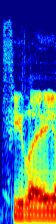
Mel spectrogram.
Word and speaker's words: Philae: So I pronounce it Phile. A lot of people on the mission do. I think it's pronounced differently.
